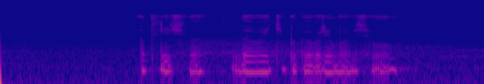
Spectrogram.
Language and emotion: Russian, sad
